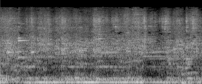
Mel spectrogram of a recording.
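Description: Large bells worn on the belts of Krampus runners clanging and jangling in a continuous loud din, over a steady low hum.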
